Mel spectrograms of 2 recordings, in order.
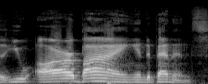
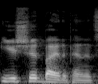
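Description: First: "are" drawn out slowly as an order; stress on ARE. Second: Said in the usual way. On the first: Retold or imitated. Skaters telling the newcomer there is no choice, stress on "are". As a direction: lean hard on "are", slowing down. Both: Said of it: "it wasn't even like".

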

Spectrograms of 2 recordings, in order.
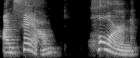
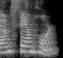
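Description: First: "I'm Sam", pause, "Horn" punched and drawn out. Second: "I'm Sam Horn" run together without pause; no impact. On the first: Coach showing the fix, pause then drawn-out "Horn". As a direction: separate "Horn" and land it firmly. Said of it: "if I go horn like that". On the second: Coach showing the mistake, "Sam Horn" run together without impact. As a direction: throw away "Sam Horn" in one falling run. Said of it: "Gone, no impact". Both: Shown as a demonstration.

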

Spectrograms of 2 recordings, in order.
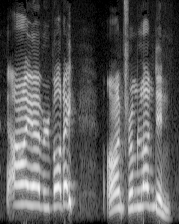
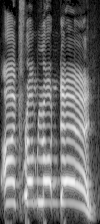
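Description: First: High-pitched mock London accent; attempted London accent. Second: Put-on very high, slow, overblown London accent; attempted London accent. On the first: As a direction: greet in a badly faked London accent. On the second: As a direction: belt out a badly faked London accent, drawn out. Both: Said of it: "nail that damn accent".

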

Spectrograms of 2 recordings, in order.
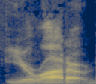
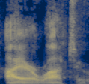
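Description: First: Iurato said "your-AH-to"; correct pronunciation. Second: Ioratu said "eye-or-AH-too"; wrong pronunciation. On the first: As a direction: say Iurato starting with a "your" sound. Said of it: "spell it the way it sounds". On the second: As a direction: say Ioratu starting with a long "eye". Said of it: "not Ioratu". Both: Shown as a demonstration.

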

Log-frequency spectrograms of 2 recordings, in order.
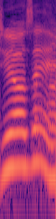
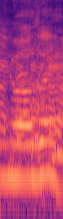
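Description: First: Said in the usual way. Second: A lower, tougher take; mock tough-guy seriousness; lowered serious voice. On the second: Shown as a demonstration. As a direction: drop the voice, try to sound serious. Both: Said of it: "the only thing I can do is just lower my voice".

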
